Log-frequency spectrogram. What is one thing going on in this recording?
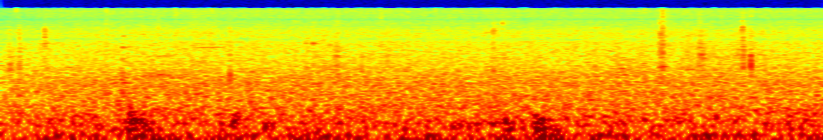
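Chopped tomato pieces drop softly into a glass bowl.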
